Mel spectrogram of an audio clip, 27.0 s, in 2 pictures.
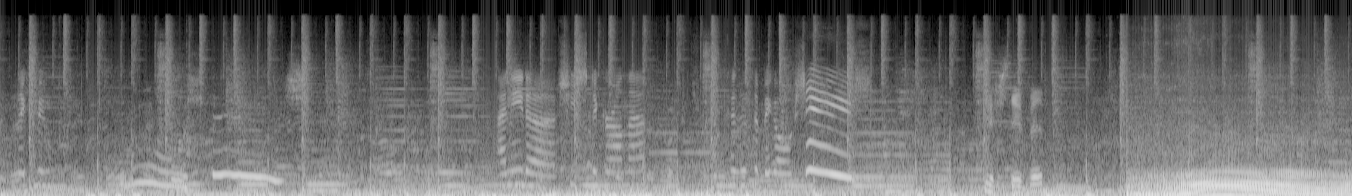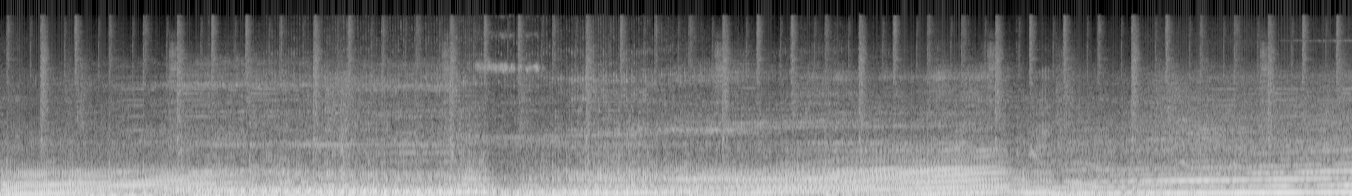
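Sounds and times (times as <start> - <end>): background music with a beat: 0.0 - 27.0
sports car engines revving: 10.0 - 27.0.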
